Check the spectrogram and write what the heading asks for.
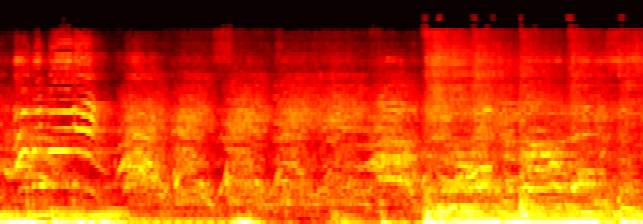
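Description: A live pop-rock band and singer playing to a crowd. About a second in, the band drops back and the audience sings and shouts along. The full band crashes back in loud about four seconds in.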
